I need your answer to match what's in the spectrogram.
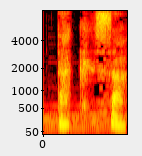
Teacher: Tam netreba nič meniť, pretože obe hlásky, ktoré za sebou nasledujú, sú neznelé.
